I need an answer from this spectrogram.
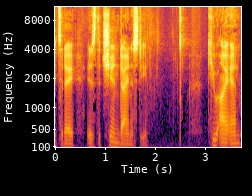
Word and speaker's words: Qin: Qin, pronounced Qin.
